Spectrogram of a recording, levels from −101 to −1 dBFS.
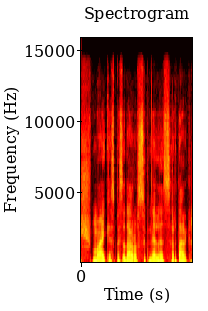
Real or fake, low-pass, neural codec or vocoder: fake; 14.4 kHz; vocoder, 44.1 kHz, 128 mel bands, Pupu-Vocoder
